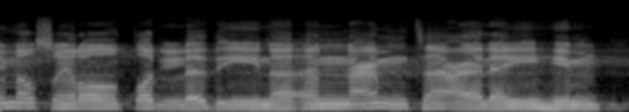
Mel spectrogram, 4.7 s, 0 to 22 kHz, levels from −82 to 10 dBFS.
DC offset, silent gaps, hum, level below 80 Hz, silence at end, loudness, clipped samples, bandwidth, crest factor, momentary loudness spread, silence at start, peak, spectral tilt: under 0.1%; none; none; -70 dBFS; 0 s; -26 LUFS; under 0.1%; 11 kHz; 14 dB; 4 LU; 0 s; -12 dBFS; -5.5 dB/octave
